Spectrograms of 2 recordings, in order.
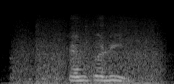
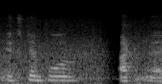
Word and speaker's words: extempore: So most people mispronounce it as extempore, like you do the competition in extempore, speech or something, elocution. It is extempore, which means on the spot, right at the time.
